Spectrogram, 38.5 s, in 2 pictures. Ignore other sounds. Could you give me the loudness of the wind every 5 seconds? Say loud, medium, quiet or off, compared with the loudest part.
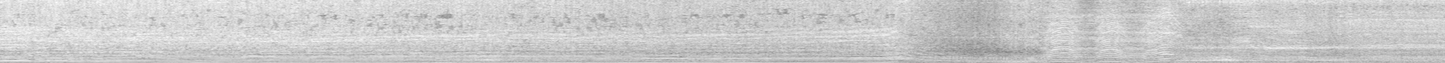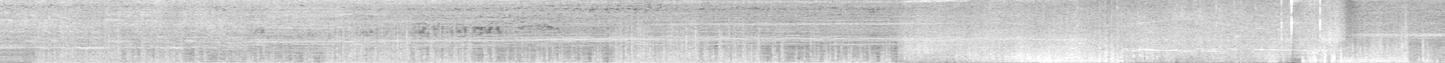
off, quiet, quiet, quiet, medium, medium, loud, loud.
